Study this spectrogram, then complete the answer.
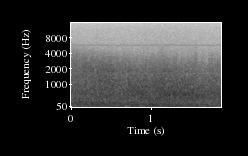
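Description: Artillery fire pounds Japanese-held buildings during the 1945 Battle of Manila, a dense, continuous, roaring rumble of booms blended into one heavy wash of noise, with no separate blasts standing out.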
